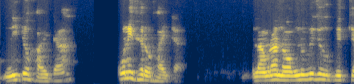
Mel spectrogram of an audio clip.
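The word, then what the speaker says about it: Gnetophyta: এই 4টি বিভাগ হলো জিঙ্গোফাইটা, সাইকেডোফাইটা, এখানে জি এর উচ্চারণ হবে না, নিটোফাইটা, কনিফেরোফাইটা।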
